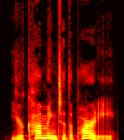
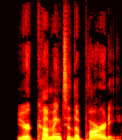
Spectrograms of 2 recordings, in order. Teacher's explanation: If my voice goes down at the end, you're coming to the party. It's a statement. It sounds like I'm confirming a fact or maybe even a little surprised. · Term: falling intonation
